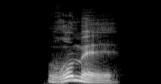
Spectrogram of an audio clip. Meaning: 1. bustle, fuss 2. fair, funfair
- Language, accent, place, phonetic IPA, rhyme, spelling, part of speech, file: German, Germany, Berlin, [ˈʁʊml̩], -ʊml̩, Rummel, noun, De-Rummel.ogg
